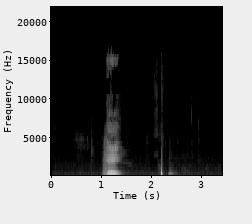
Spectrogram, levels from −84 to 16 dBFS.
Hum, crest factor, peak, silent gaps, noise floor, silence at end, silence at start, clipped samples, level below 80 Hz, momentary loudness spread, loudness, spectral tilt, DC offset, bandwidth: none; 22 dB; -2 dBFS; none; -69 dBFS; 1.2 s; 1.05 s; under 0.1%; -48 dBFS; 15 LU; -20 LUFS; -7 dB/octave; under 0.1%; 16 kHz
